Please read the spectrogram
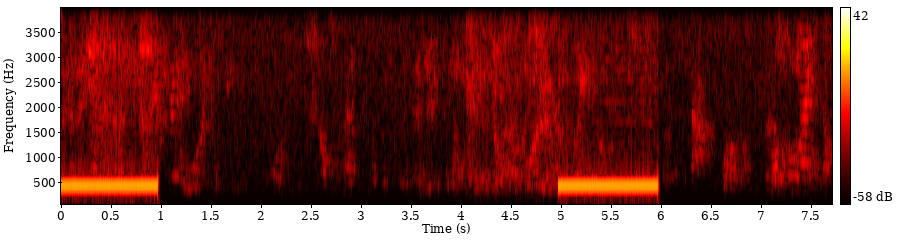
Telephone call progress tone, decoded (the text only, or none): ringback tone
